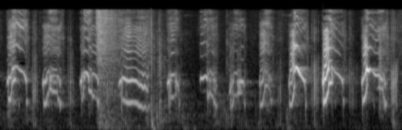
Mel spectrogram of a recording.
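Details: Young blenheim Cavalier King Charles Spaniel puppies from a New Year's litter of five in their new big pen, giving steady high whines that rise and fall, about eleven in four seconds, with one rougher squeal near the middle.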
